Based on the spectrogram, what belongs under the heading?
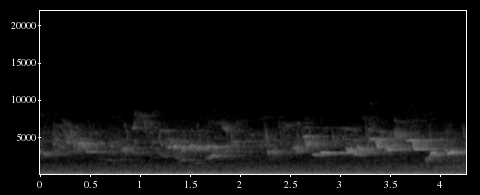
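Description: Small birds singing, a busy run of short high chirps and trills, over a low steady background rumble.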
